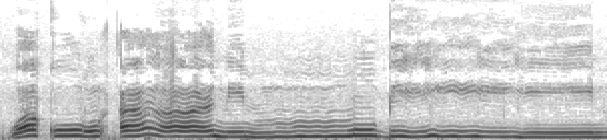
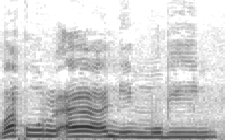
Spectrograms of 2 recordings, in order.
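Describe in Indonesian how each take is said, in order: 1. Vokal akhir dibaca panjang. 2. Vokal akhir dibaca sangat pendek. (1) "kan elok baca panjang tu" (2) "baca dua terlampau pendek"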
